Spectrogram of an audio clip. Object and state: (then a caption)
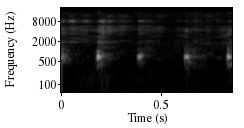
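Ripe pumpkin, hollow knock. Four quick knocks on a ripe pumpkin, the only one left in the garden after a hurricane, each giving a short, hollow, mid-pitched thud that dies away almost at once. The hollow sound shows the pumpkin is ready to harvest.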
